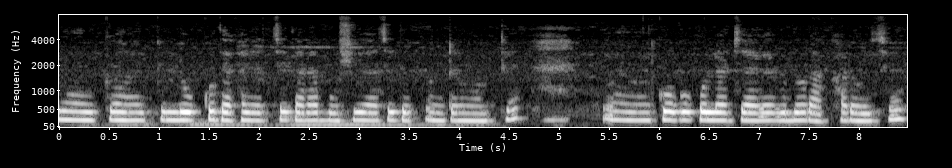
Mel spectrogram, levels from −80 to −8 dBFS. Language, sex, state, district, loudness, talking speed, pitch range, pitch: Bengali, female, Bihar, Katihar, -17 LUFS, 105 wpm, 205-215 Hz, 210 Hz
